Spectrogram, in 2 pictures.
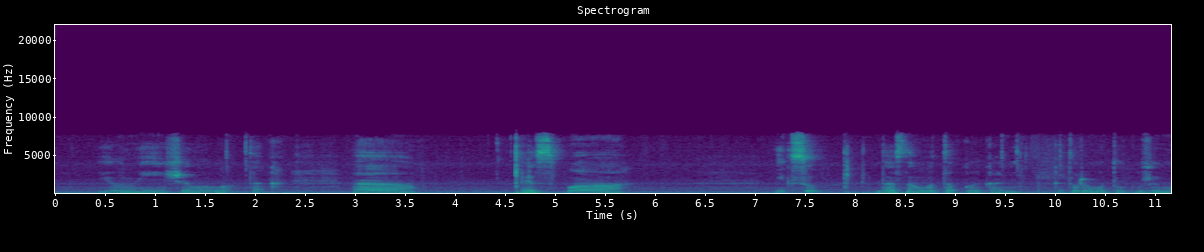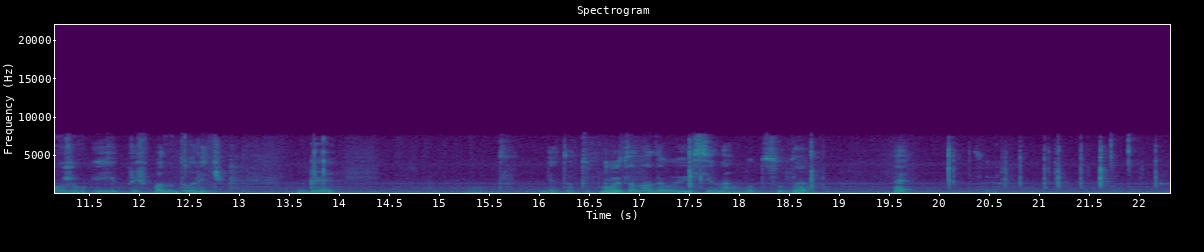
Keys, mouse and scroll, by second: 4.6 s, 10.0-13.0 middle drag, 13.7 g, 22.0 ctrl+z.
